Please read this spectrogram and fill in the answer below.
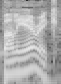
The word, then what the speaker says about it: Balearic: ...has vowed direct action after accusing the travel industry of destroying Barcelona and the Balearic Islands. Is that how you pronounce that? – Yeah, we're not going there.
